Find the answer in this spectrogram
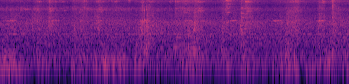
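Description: Electric local train (EMU) running on the rails: a continuous low wheel rumble with uneven clickety-clack and a few sharp clicks, over a faint steady high whine.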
